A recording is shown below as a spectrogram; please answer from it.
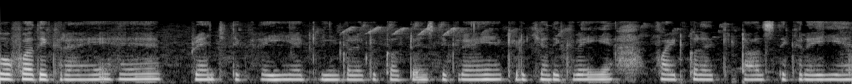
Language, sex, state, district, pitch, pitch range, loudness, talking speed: Hindi, female, Bihar, Samastipur, 225 Hz, 220-230 Hz, -18 LUFS, 185 wpm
